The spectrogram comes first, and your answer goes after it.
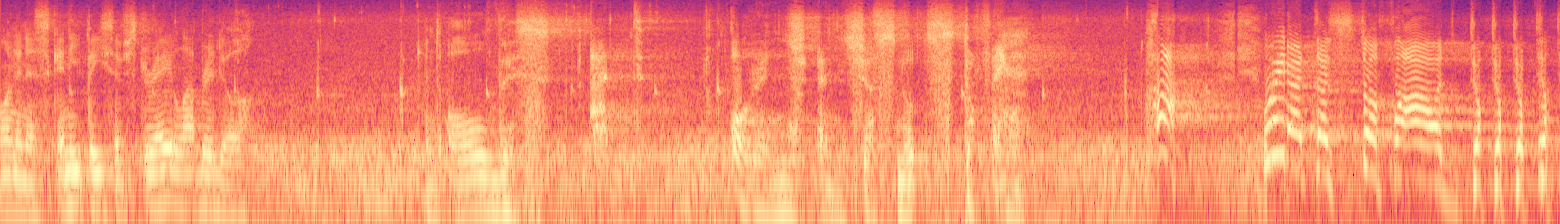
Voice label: Pulls on a Yorkshire Accent to Pour Humbug on Christmas; Max Headroom; The Max Headroom Show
